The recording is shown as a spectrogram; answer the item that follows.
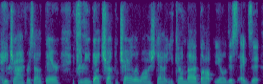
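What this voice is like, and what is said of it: Cute young woman's southern accent. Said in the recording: “young, cute sounding girl ... they got this real cute southern accent.”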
